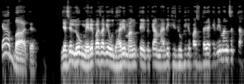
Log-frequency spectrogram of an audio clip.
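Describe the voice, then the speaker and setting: A man with an Indian accent teaching an accountancy class in a joking, lively way, slowing down to dictate definitions. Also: medium pitch. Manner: lively, joking, switches between Hindi and English, slows down to dictate definitions. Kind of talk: classroom lecture.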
